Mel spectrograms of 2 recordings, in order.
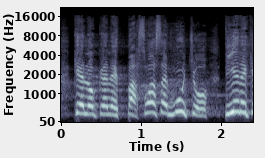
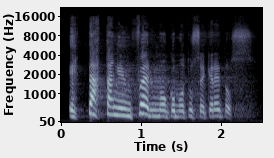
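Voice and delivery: said again much softer, letting it sink in; softer repeat; 4 semitones lower, 8 dB quieter than usual. Shown as a demonstration. Preacher repeating his point quietly to the congregation, softer. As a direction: drop the volume and repeat it gently. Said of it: "Lo voy a repetir otra vez".

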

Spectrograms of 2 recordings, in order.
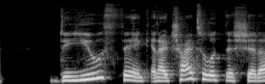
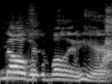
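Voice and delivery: high, laughing as she repeats it; giggling the line back; cracking up mid-quote; laughing through it; 6 semitones higher, faster than usual. Real, not acted. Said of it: "I said".

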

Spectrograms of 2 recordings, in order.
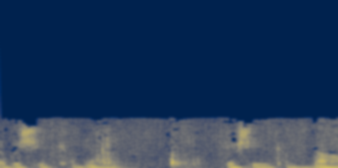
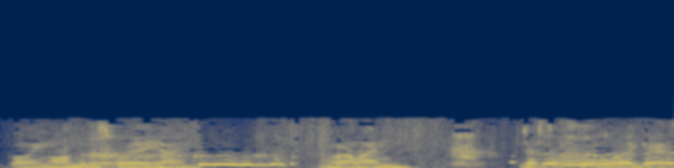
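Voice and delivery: cracking up, near tears, louder; voice breaking; 3 semitones higher, 8 dB louder, much slower than usual. Acted. Johnny breaking down while pleading with Patricia, voice cracking. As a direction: let the voice crack as he gives in.

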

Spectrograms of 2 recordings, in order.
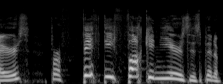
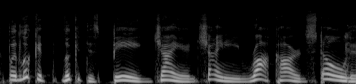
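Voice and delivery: lower, softer, very slow wonder; mock hushed awe; 6 semitones lower, 5 dB quieter, slower than usual. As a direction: marvel at the shiny stone. Mocking Trudeau's distraction.

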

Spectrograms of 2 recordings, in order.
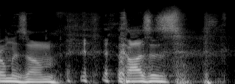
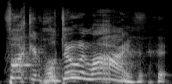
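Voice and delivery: Bill O'Reilly impression; 9 semitones higher, slower than usual. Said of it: "Bill O'Reilly impression".

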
